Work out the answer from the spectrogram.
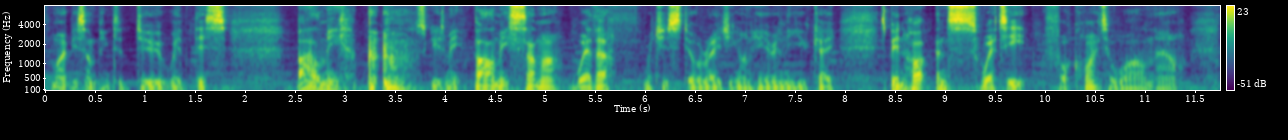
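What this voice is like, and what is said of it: Strange-sounding voice, sore throat. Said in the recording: “my voice sounds a little strange ... a rather nasty throat infection”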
